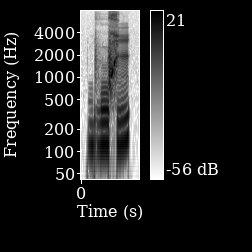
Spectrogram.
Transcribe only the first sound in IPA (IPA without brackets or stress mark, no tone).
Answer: bʱ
